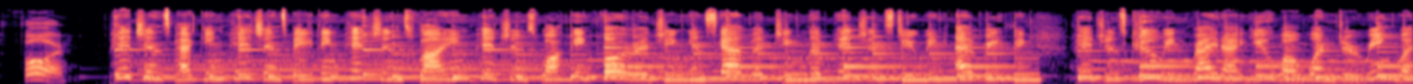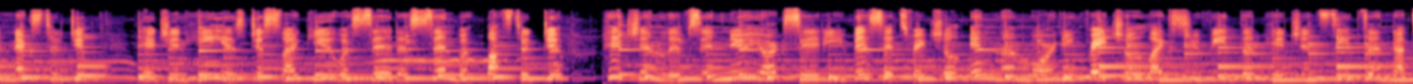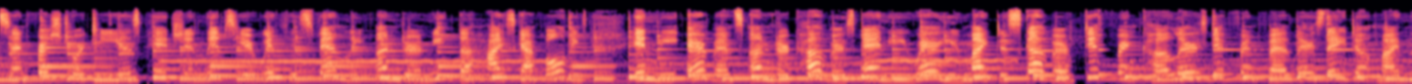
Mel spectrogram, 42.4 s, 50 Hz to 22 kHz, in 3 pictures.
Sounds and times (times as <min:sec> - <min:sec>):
Music: 0:00.8 - 0:42.3.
